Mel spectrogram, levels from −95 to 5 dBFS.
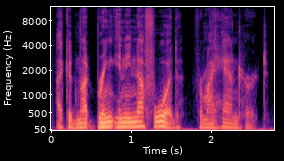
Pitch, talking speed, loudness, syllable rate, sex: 110 Hz, 235 wpm, -18 LUFS, 4.7 syllables/s, male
